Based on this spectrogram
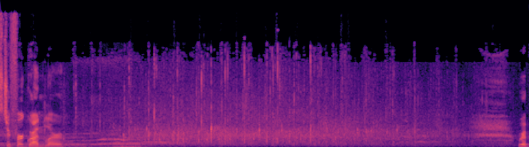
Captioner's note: audience cheers; audience applauds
